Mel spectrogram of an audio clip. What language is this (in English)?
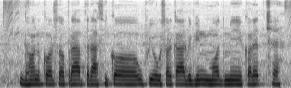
Maithili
